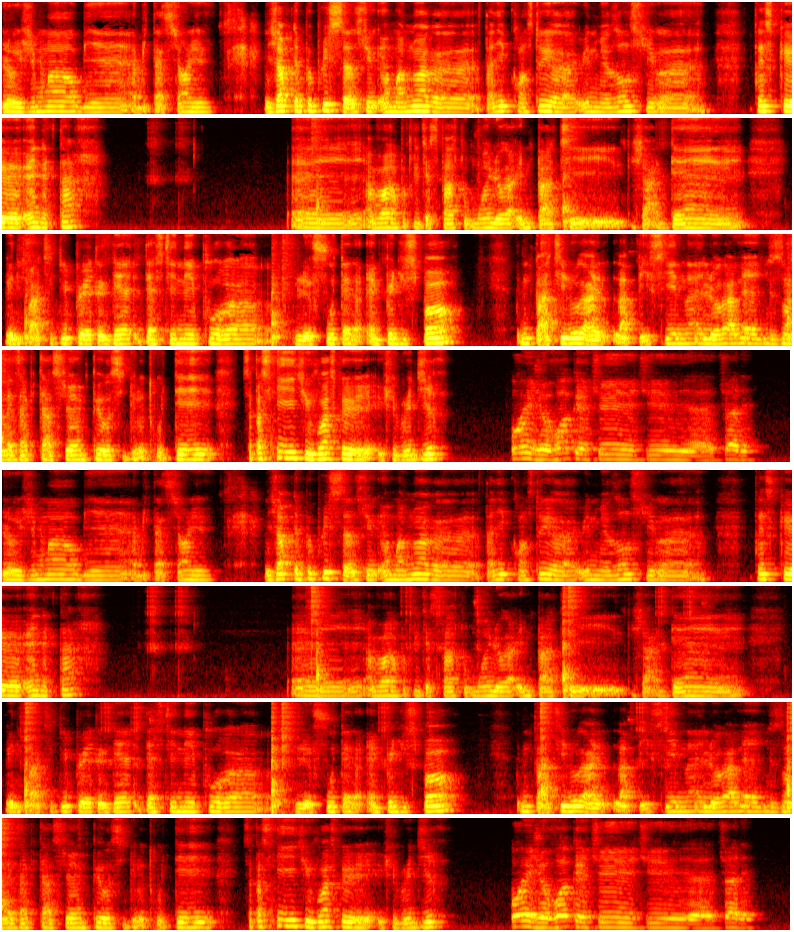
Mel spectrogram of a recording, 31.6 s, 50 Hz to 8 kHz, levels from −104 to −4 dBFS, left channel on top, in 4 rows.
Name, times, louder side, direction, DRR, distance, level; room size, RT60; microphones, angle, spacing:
voice 1, 0.0-8.9 10.8-20.4 20.9-28.1, left 4 dB, 60° left, 0.4 m, -29 dB
sound 1, 9.4-9.8 10.9-11.5 11.9-12.4 12.6-12.8 13.5-13.9 14.4-15.0 16.0-16.4 16.8-17.4 18.5-18.9 19.5-20.2 21.1-21.6 22.1-22.5 23.6-24.2 24.5-24.6, right 3 dB, 80° right, 1.1 m, -38 dB
voice 2, 28.8-31.2, right 3 dB, 25° right, 5.8 m, -33 dB
7.0 x 6.3 x 4.5 m
head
